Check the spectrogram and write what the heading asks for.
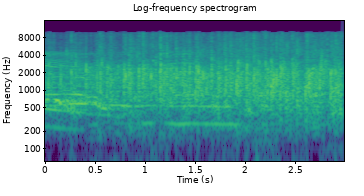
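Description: A crowd applauds steadily for about three seconds, a dense, even patter of many hands clapping at constant loudness, with faint tonal voice murmurs beneath.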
